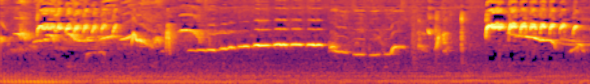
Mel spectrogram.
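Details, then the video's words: White-rumped shama singing as a lure to get other shamas singing: clear whistled phrases, a long level whistle, a falling slur, then bright high warbled notes, over low background rumble. "pancingan murai supaya suara nya gacor"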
